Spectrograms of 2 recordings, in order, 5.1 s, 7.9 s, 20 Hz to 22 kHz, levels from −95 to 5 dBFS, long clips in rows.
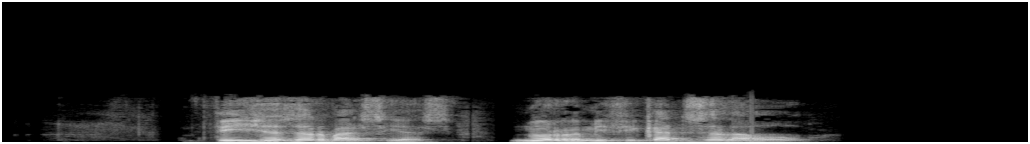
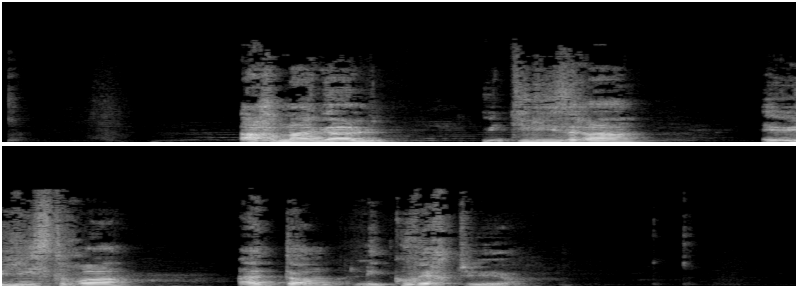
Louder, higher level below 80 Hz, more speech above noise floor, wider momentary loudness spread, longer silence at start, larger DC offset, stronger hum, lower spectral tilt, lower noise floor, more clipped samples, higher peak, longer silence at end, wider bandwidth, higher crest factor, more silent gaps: about the same, -17 LUFS vs -18 LUFS; first, -58 dBFS vs -64 dBFS; second, 40 dB vs 65 dB; about the same, 16 LU vs 18 LU; second, 1.05 s vs 1.2 s; neither; neither; about the same, -5 dB/octave vs -5.5 dB/octave; second, -57 dBFS vs -83 dBFS; neither; about the same, -2 dBFS vs -2 dBFS; second, 1.15 s vs 1.4 s; second, 7.4 kHz vs 15.5 kHz; about the same, 18 dB vs 20 dB; first, 2.48-2.53 s vs none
